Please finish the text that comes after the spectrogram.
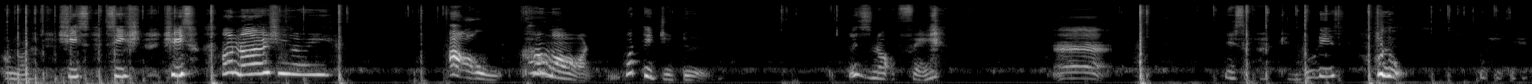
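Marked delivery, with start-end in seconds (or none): none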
